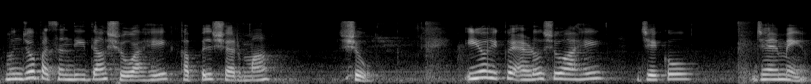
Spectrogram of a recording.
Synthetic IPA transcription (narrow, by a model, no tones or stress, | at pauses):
mʊ̃ɦɪ̃ɲd͡ʑopɐsə̃nd̪id̪aʃoːaːɦekɐpɪlʃɐɾma | ʃoː | ɪɦoɦɪkʊɐɦɪɽ̃oʃoːaːɦe | d͡ʑeːko | d͡ʑɐ̃ɦɪ̃mẽ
